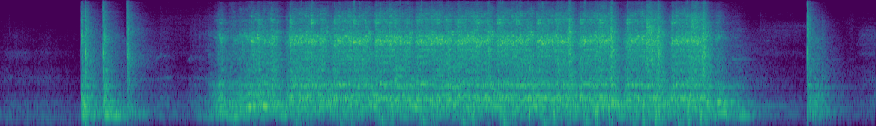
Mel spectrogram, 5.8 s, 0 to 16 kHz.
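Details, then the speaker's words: Craftsman YT 3000 lawn mower, starter powered directly and air intake blocked: a fast, even starter whir for about three seconds with no firing. It cranks but won't start; the owner suspects no fuel is getting in with the carburetor on. "yeah that should have started but I don't think my gas is getting in cuz the carburetor is on there"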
